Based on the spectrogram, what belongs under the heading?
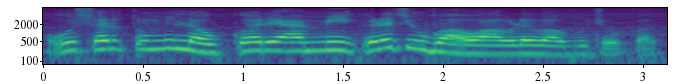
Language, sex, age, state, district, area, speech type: Marathi, male, 30-45, Maharashtra, Nagpur, urban, spontaneous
